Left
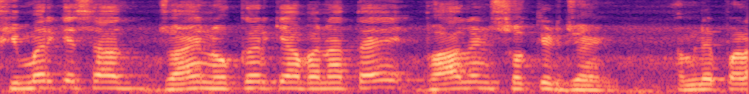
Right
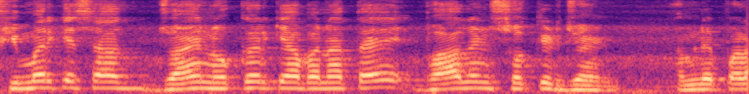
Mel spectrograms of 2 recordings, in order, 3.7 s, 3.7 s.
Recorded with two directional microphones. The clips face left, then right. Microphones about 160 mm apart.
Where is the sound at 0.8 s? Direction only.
45° right (ahead or behind).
